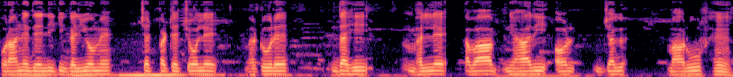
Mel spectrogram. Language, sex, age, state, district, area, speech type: Urdu, male, 18-30, Delhi, North East Delhi, urban, spontaneous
